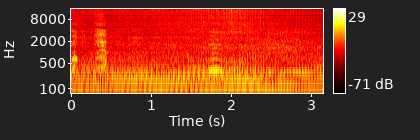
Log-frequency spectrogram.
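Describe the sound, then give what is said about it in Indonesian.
A motorcycle engine in fourth gear drones steadily and loudly for the whole stretch, a low, labored hum that sounds like it is straining under load, with a few faint higher chirps above it. “Motor ngeden gitu Empat ini gigi empat”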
